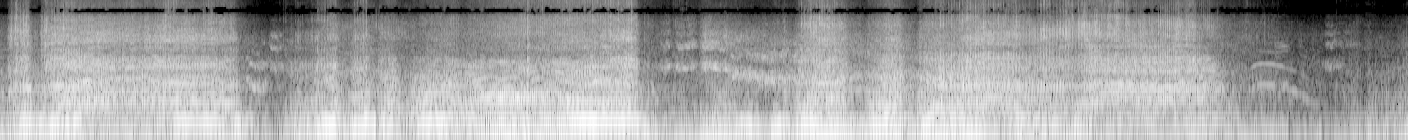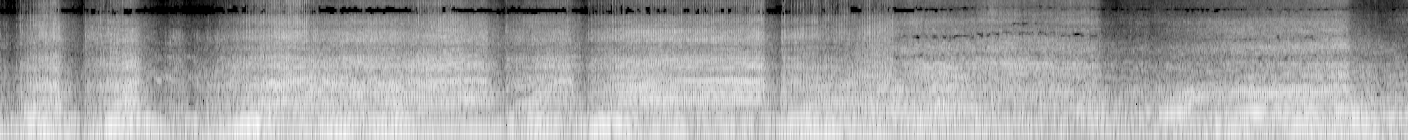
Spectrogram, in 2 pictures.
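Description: Vehicle engines revving hard, their pitch rising and falling again and again over a steady rushing noise.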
